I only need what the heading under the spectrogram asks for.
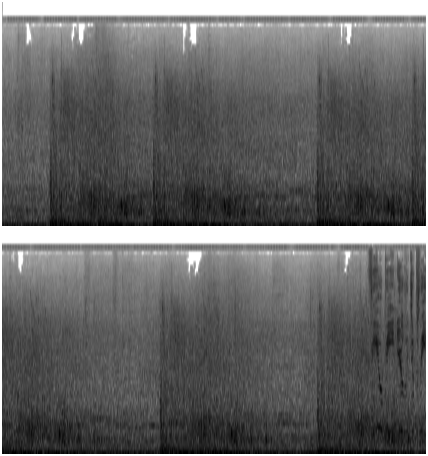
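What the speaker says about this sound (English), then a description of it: "Those cannons will rip you to shreds." Heavy, continuous booming blasts of cannon fire in a video game (Armored Core: For Answer, Spirit of Motherwill battle) roll on for the whole stretch, loud and dense, with a few abrupt shifts in intensity.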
